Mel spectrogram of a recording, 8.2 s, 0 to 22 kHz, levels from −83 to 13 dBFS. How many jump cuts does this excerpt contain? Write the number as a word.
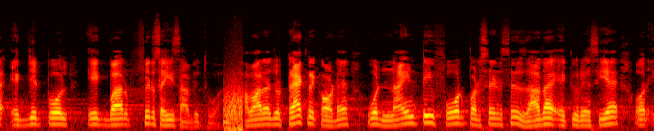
one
